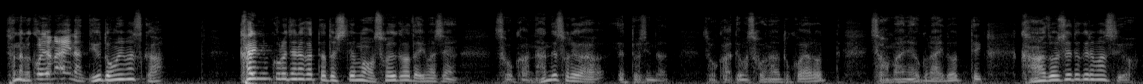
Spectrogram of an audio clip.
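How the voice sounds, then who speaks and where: A man preaching a sermon, his voice heavily gravelly and husky. He speaks fast, with wide swings of pitch as he acts out the people in his anecdote before turning to prayer. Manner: lively storytelling, acting out quoted dialogue. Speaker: pastor.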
